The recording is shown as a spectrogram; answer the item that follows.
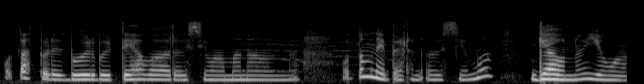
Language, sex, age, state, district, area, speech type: Kashmiri, female, 18-30, Jammu and Kashmir, Budgam, rural, spontaneous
